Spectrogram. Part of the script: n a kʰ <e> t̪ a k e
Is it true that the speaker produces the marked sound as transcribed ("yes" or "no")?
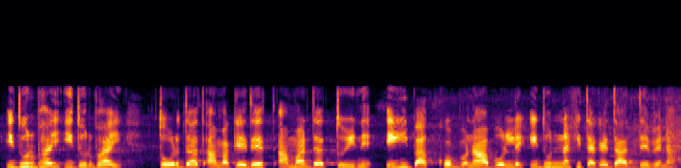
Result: no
